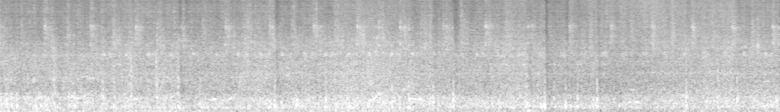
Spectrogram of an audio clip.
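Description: Carriage of a heritage steam train running along the line, heard from inside the coach: a steady rumble of wheels on rail with clicks from the rail joints.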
